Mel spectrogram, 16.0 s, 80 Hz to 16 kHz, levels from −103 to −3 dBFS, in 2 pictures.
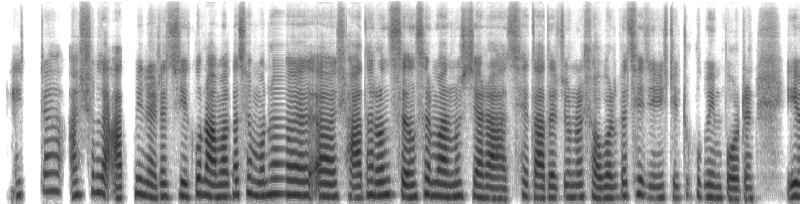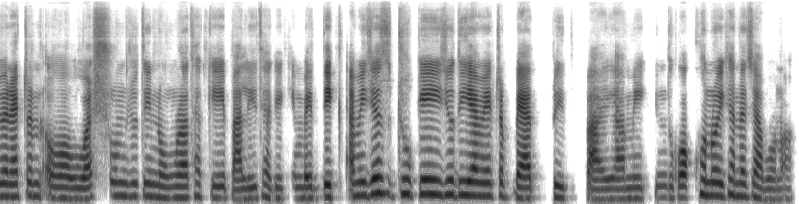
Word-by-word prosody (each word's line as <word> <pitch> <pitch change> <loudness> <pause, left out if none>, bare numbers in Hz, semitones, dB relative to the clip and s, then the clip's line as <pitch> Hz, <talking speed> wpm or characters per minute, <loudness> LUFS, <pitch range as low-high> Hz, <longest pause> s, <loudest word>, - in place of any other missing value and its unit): এটা 245 +6 -11 0.3
আসলে 265 +3 -4
আপনি 195 +8 -8 0.2
এটা 225 - -3
যেকোনো 240 +2 -1
আমার 220 +1 0
কাছে 255 +3 -3
মনে 240 +3 -2
হয় 250 -1 +1 0.2
আ - - +3 0.2
সাধারণ 230 +4 +1
সেন্স 215 -1 +1
এর 250 - 0
মানুষ 220 +1 0
যারা 200 -2 +1
আছে 180 +6 -9
তাদের 195 0 0
জন্য 210 0 -5
সবার 195 -1 -1
কাছে 235 +3 -5
জিনিসটা 200 +1 -8 0.2
খুবই 215 -4 -6
ইম্পোর্টেন্ট। 185 -1 -5 0.4
ইভেন 225 -1 +4
একটা 230 +1 -3
ন - - -3
ও - - +2 0.3
ওয়াশরুম 210 +5 0
যদি 225 0 -4
নোংরা 195 0 +1
থাকে, 205 -2 -6 0.2
বালি 175 +2 0
থাকে 185 -3 -4
কিংবা 190 0 0
দেখ 210 -1 +7 0.2
আমি 235 - +3
জাস্ট 275 0 +6
ঢুকেই 260 0 +5
যদি 250 -1 +2
আমি 230 - +2
একটা 230 0 -2
ব্যাড 185 -1 +7 0.2
ব্রিথ 195 -3 -2 0.2
পাই 170 0 +2 0.2
আমি 185 +1 -5 0.2
কিন্তু 200 0 -10
কখনো 235 +4 +3
এখানে 225 -1 0
যাবো 185 -3 +1
না। - - -8
215 Hz, 190 wpm, -23 LUFS, 195-240 Hz, 0.4 s, দেখ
